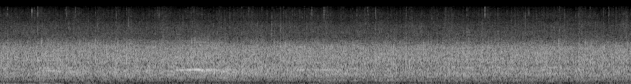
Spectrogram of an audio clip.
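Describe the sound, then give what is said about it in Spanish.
An ovation for the Camerata musicians and their conductor at a tango concert: thick, sustained applause from a large audience, loud and uniform with no break for the full six seconds. “y a los músicos de Camerata que se ponen de pie para recibir la ovación junto con el maestro. Una noche de tango.”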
